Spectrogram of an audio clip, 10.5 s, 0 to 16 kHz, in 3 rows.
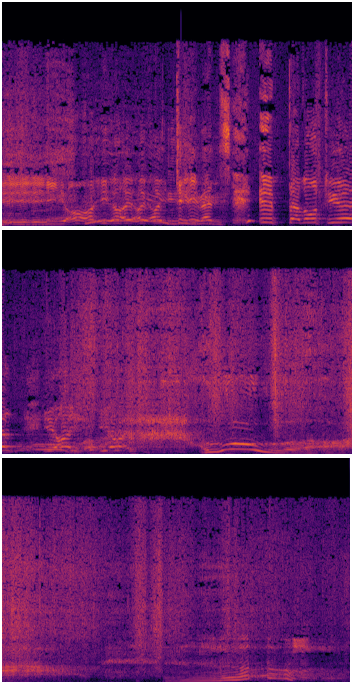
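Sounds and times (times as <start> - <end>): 
speech: 0.0 - 7.3, 9.2 - 10.0
gorilla roaring fiercely: 3.6 - 10.4.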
